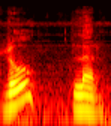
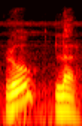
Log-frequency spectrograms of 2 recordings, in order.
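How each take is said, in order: First: roller drawn out very slowly while writing; slow spelled-out word. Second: Said in the usual way. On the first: Shown as a demonstration. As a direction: stretch roller syllable by syllable, as if tracing each stroke. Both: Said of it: "तो roller कैसे?".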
